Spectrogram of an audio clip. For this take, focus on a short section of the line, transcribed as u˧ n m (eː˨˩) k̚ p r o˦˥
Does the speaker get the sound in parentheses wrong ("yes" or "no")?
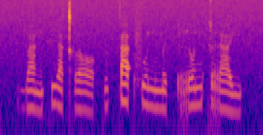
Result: yes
